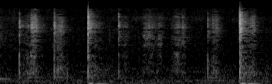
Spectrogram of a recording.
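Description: A spoon scrapes and stirs thick rajma masala in a pot once the oil has separated, with a series of irregular sharp metallic clinks and scrapes over a faint sizzle and no talking.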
